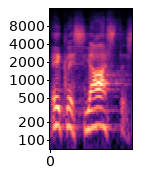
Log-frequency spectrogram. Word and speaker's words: Eclesiastes: Eclesiastes, não? Todas as palavras em português, pastor, a gente tem que pensar na sílaba tônica na cabeça. Eclesiastes. Up, down. Eclesiastes.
